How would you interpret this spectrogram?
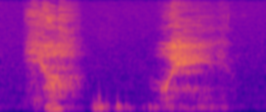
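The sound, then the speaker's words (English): Two long, deep breaths, one drawn in and one pushed out, separated by a brief low murmur, with no talking around them; a speaker breathing to show that the name Yahweh sounds like breathing. “listen, it is the sound of breathing.”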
